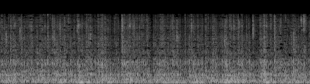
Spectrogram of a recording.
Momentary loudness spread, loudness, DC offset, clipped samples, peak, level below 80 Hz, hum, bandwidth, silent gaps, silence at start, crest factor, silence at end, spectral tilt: 1 LU; -28 LUFS; under 0.1%; under 0.1%; -10 dBFS; -48 dBFS; none; 11.5 kHz; none; 0 s; 18 dB; 0 s; -4 dB/octave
